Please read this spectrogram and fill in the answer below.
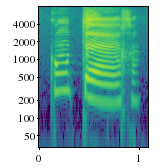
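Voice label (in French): "COMPTEUR", French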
